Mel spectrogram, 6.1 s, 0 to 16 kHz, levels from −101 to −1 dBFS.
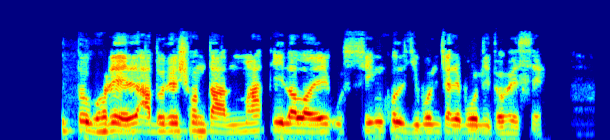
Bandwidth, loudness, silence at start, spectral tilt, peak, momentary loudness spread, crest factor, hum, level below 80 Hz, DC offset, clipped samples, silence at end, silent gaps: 6.8 kHz; -16 LUFS; 0.65 s; -5.5 dB/octave; -2 dBFS; 11 LU; 16 dB; none; -56 dBFS; under 0.1%; under 0.1%; 0.7 s; none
